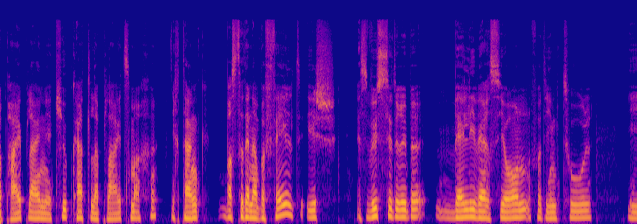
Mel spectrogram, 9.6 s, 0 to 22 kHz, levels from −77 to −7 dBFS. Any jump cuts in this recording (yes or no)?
yes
